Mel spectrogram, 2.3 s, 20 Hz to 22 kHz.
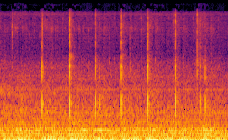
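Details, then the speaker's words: Metered-dose inhaler for a child with asthma, shaken for about 5 seconds before attaching a spacer: regular rattling taps about four a second, so the dose carries medicine, not just propellant. "ஒரு 5 seconds ஷேக் பண்ணனும். ஷேக் பண்ணதுக்கு அப்புறம் உங்க ஸ்பேசரோட இப்படி attach பண்ணுங்க."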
